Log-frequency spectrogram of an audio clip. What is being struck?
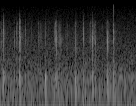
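Scale-print fabric tapped with acrylic nails.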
